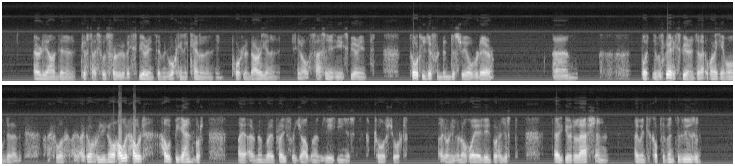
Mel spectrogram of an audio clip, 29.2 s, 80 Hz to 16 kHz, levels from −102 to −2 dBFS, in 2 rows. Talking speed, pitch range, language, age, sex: 200 wpm, 95-100 Hz, English, 40-59, male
